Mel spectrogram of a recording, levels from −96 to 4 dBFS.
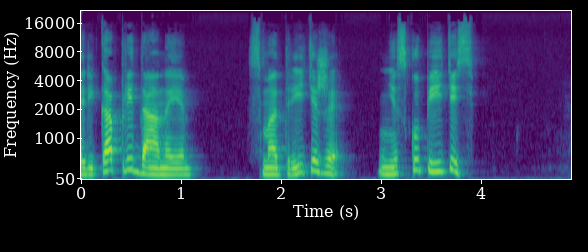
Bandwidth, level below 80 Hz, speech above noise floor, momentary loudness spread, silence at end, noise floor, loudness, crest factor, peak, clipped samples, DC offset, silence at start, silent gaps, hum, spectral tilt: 18 kHz; -62 dBFS; 49 dB; 14 LU; 1 s; -65 dBFS; -17 LUFS; 18 dB; 0 dBFS; under 0.1%; under 0.1%; 0 s; none; none; -5 dB/octave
